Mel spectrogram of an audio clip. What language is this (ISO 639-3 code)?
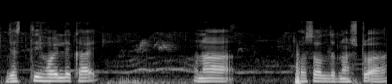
sat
